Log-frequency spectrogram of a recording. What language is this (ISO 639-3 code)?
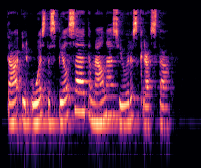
lav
